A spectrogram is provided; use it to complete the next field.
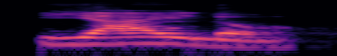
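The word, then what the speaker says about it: Iaido: Yaido. What's how do you say it? Sorry. Eido.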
